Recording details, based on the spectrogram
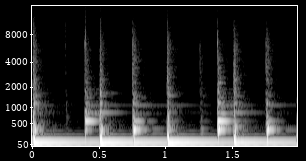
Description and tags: Djembe Loop 01 - 135 BPM
A djembe loop recorded with the sm57 microphone.
tribal, drum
